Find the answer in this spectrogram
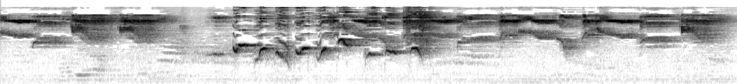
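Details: Greater green leafbird song, a varied isian-style medley: buzzy high notes, then a run of short falling whistles around the middle, followed by more harsh scratchy phrases; a faint steady hum underneath.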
